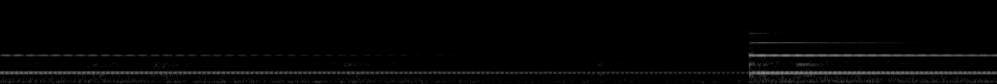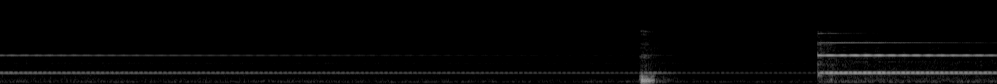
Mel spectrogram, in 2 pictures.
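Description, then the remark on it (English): A meditation gong is rung three times to end a meditation, each strike swelling into a sustained, shimmering tone that slowly fades before the next. It sounds clear, with no voices. “And only after the 3rd ringing of the gong fades away, only then open your eyes to end the meditation.”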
